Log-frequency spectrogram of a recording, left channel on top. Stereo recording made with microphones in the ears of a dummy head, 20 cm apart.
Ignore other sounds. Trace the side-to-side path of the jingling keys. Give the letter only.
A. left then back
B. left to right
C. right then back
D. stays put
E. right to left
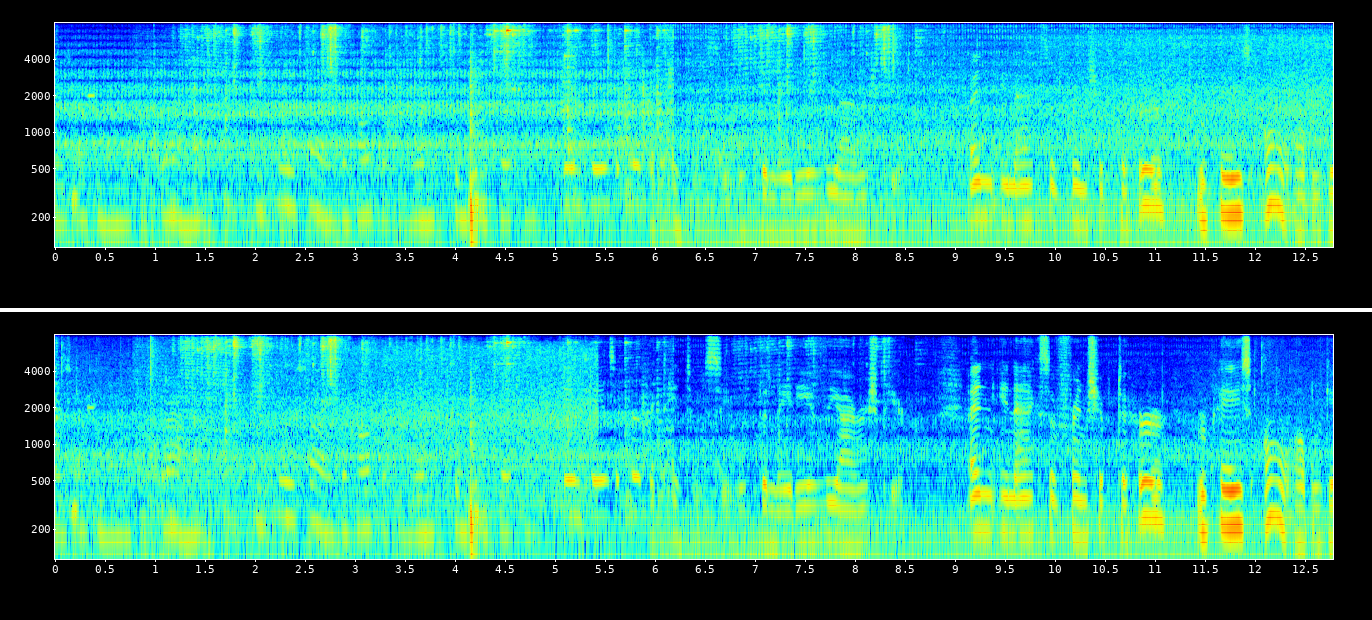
E.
